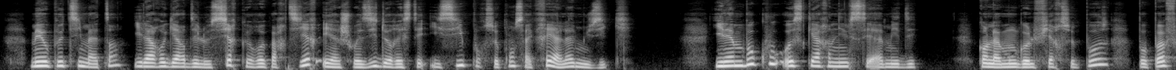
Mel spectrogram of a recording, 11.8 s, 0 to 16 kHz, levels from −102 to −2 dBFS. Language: French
